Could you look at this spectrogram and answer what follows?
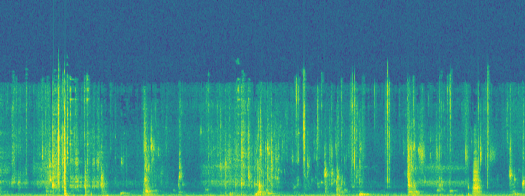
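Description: Water dripping and lapping against a small boat's hull, with irregular small clicks and taps of a wet baitfish and hooks being handled on an esky lid, over a steady low hum.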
